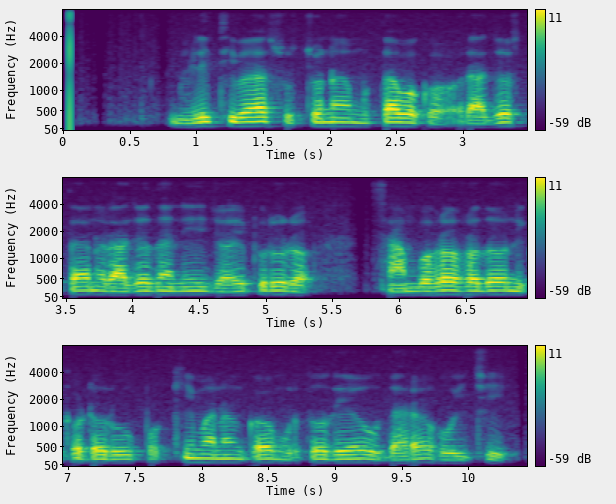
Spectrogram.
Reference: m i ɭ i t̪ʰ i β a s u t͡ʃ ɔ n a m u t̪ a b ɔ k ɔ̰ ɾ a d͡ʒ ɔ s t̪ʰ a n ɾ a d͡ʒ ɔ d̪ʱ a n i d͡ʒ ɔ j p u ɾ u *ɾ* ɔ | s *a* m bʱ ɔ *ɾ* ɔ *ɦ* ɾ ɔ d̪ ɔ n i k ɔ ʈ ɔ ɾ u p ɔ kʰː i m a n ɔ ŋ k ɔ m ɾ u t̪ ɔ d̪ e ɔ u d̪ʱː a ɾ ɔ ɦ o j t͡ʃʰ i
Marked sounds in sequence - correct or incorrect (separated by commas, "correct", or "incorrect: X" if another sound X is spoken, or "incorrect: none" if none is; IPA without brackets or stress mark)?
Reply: correct, correct, correct, correct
